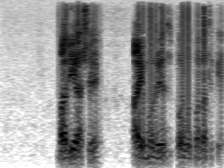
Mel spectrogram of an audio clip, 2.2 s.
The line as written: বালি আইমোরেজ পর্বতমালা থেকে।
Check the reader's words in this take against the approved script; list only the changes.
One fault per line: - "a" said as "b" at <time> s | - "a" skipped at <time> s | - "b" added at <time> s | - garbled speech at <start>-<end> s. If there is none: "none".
- "আসে" added at 0.8 s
